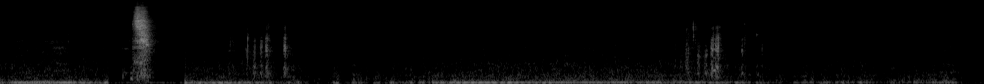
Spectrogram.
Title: Anche i gatti fanno "quack" || My cat quacks when i sneeze.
